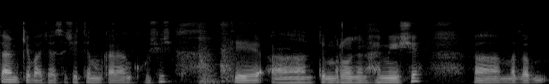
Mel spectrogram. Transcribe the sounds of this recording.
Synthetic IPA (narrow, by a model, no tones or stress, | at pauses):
t̪aːmkiʋɐd͡ʒaset͡ʃʰit̪ɪmkɐɾaːnkoːʃɪʃkit̪ɪmɾoːzɐnɦɐmeːʃe | mɐt̪lɐb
